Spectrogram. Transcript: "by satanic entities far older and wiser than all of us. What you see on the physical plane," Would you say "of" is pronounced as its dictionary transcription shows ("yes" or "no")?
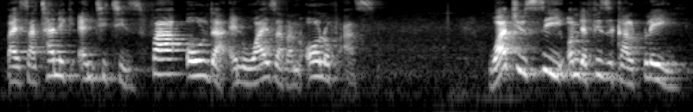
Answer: no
